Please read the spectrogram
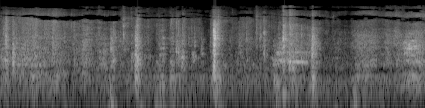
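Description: Plastic packaging bags crinkling and rustling as they are handled and opened, in irregular crackles with a sharp loud one about two seconds in.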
